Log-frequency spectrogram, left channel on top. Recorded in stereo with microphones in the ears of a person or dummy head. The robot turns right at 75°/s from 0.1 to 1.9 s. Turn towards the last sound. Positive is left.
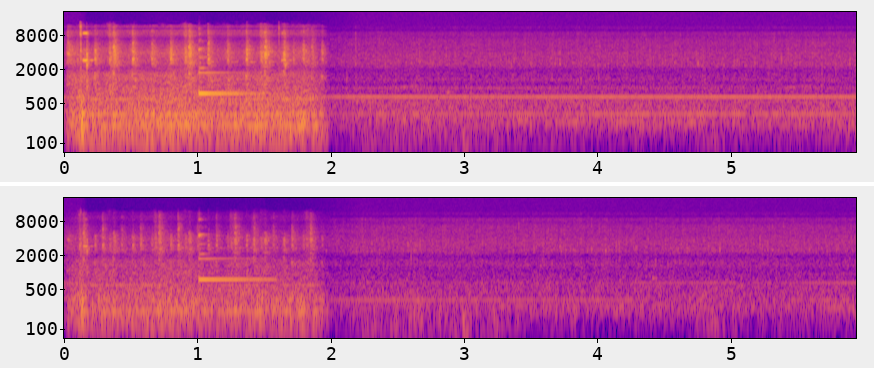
turn(degrees=-140)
